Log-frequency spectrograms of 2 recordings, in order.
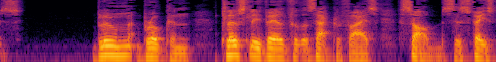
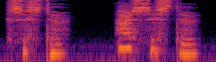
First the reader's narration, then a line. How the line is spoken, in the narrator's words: The yews, their leaves whispering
